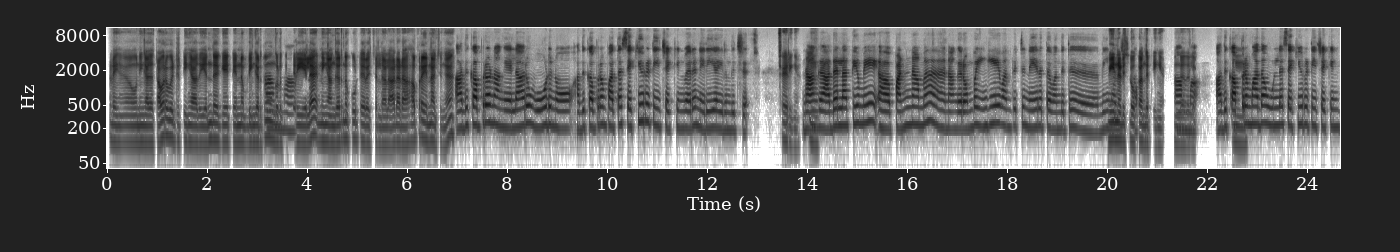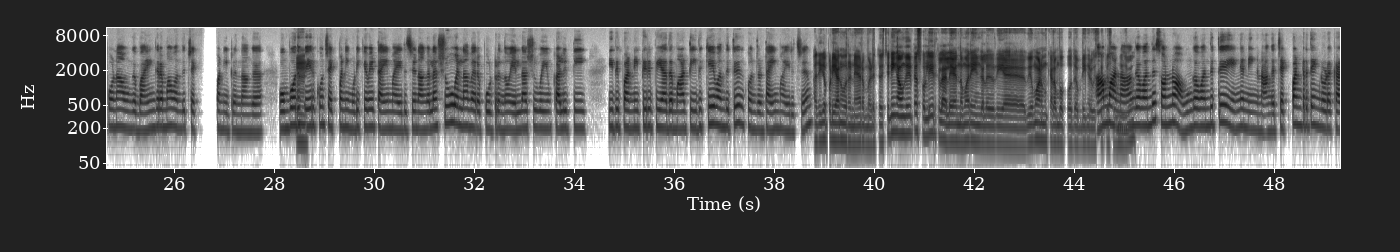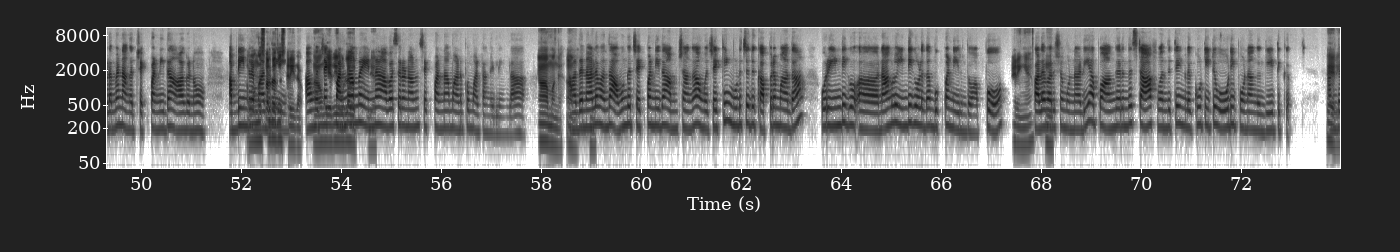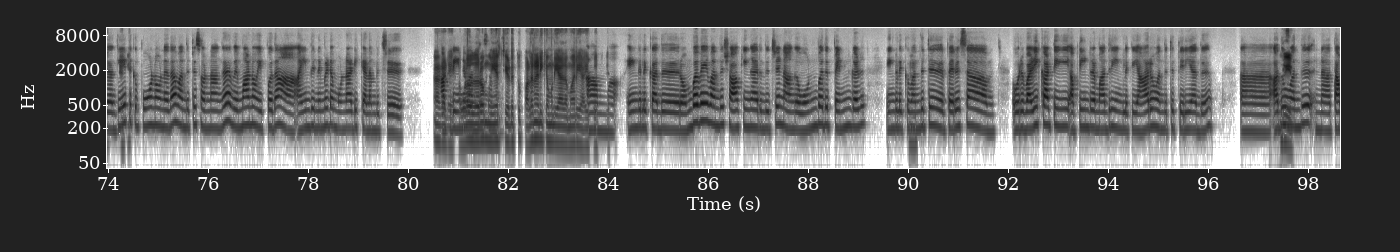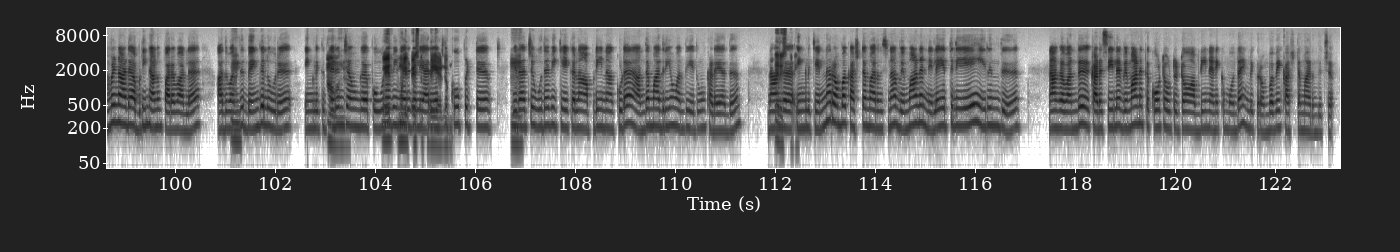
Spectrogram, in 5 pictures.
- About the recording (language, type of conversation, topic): Tamil, podcast, விமானத்தை தவறவிட்ட அனுபவமா உண்டு?
- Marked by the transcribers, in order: in English: "சிக்யூரிட்டி செக்கின்"; other noise; in English: "சிக்யூரிட்டி செக்கின்"; in English: "செக்"; in English: "செக்"; in English: "செக்"; in English: "செக்"; in English: "செக்"; in English: "செக்"; in English: "செக்"; in English: "செக்கிங்"; in English: "புக்"; in English: "ஸ்டாஃப்"; in English: "ஷாக்கிங்கா"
